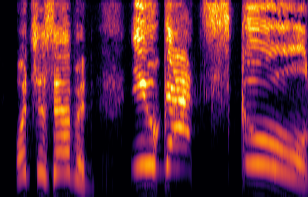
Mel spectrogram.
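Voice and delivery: very high pitch, very slow, every word drawn out. Doing an impression of Wallace Shawn after others praise him: Wallace Shawn impression. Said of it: "That's a good impression".

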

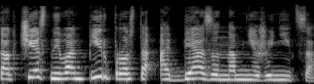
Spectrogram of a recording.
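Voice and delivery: plain

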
